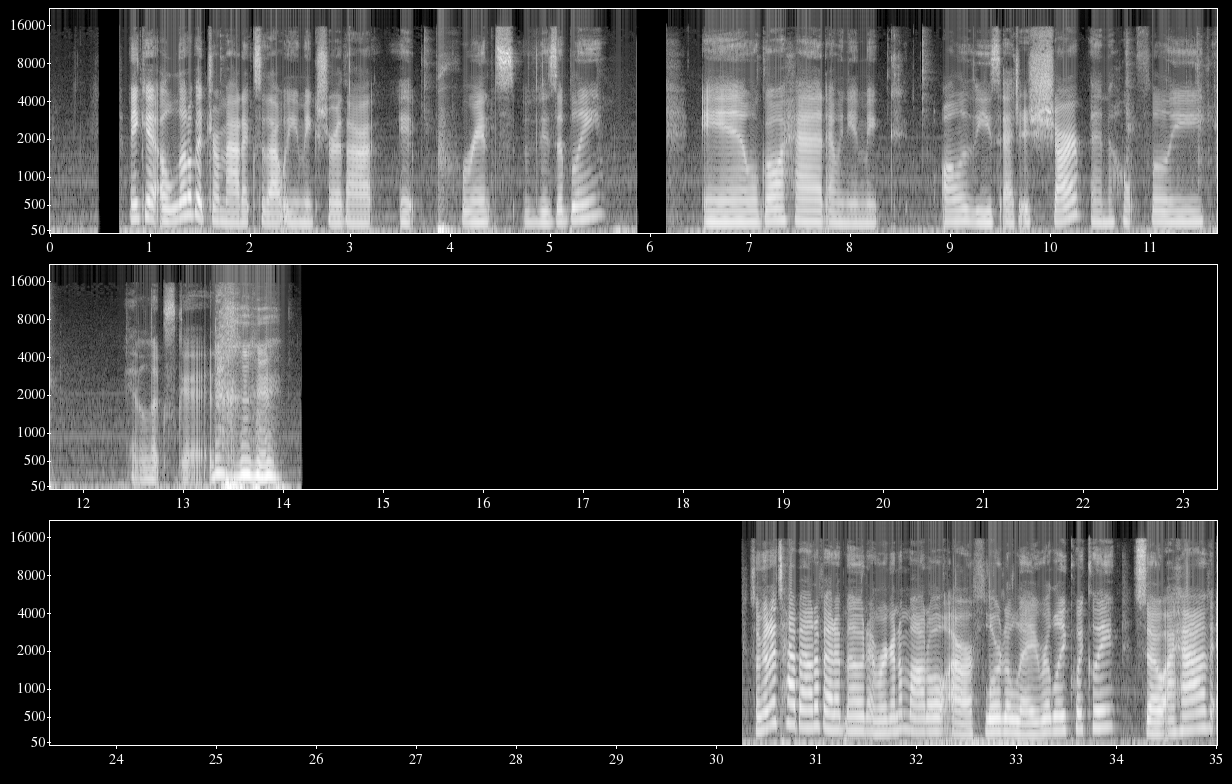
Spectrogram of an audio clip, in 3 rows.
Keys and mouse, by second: 2.1 middle click, 2.8-7.1 middle drag, 7.1-10.3 drag, 9.6-11.5 right drag, 11.5 shift+e, 13.5 click, 14.3 middle click, 14.3-18.7 typing, 14.6 click, 15.8 click, 15.9 right click, 16.5 right click, 19.8 middle click, 21.0 middle click, 21.8 ctrl+r, 22.3 click, 23.0 middle click, 23.1 middle click, 23.4 click, 23.6 right click, 23.8 click, 23.9 ctrl+z, 24.4 click, 24.4 right click, 24.9 middle click, 26.4 middle click, 26.6 Tab, 27.4 click, 28.1 z, 28.5 shift+e, 28.9 z, 30.1 Tab.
